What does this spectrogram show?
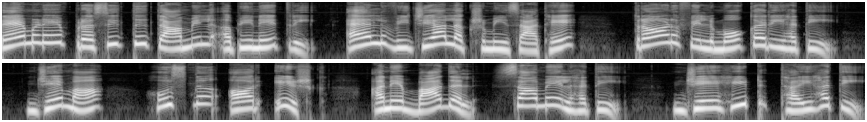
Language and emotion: Gujarati, neutral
